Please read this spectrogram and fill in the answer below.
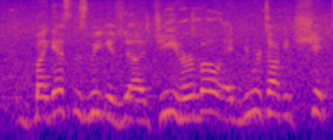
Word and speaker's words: G Herbo: It's also G Herbo. The H is silent, bro. What? The H is silent. It's G Herbo.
